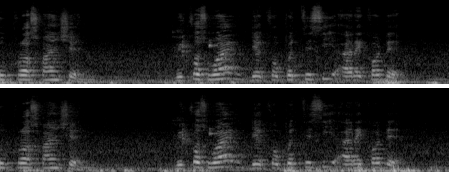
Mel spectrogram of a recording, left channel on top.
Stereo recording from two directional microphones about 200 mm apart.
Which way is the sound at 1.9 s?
15° left (ahead or behind).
